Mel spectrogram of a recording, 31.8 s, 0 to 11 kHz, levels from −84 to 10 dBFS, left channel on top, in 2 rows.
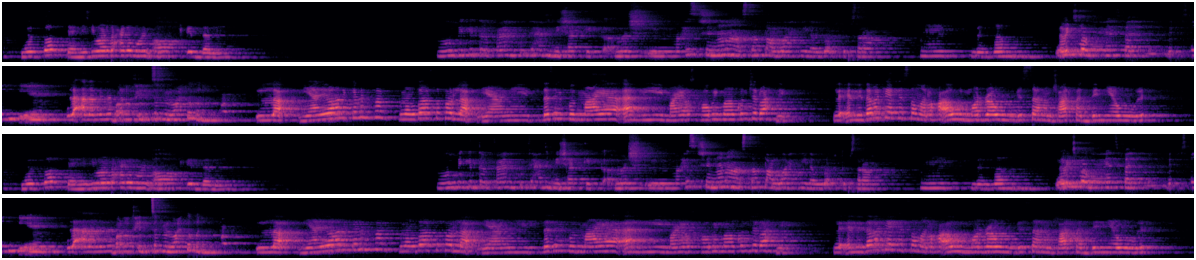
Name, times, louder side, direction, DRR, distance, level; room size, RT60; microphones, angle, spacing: voice 1, 0.2-2.1 2.5-3.0 12.2-12.6 12.9-13.8 14.1-14.5 16.8-17.4 19.3-26.4 27.0-31.1, left 3 dB, 75° left, 6 dB, 1.2 m, -30 dB
voice 2, 2.0-2.4 5.8-11.1 11.4-11.7 14.0-15.6 15.8-16.5 17.3-18.9, equal, 60° right, 1 dB, 2.0 m, -37 dB
14.5 x 8.0 x 5.0 m, 1.1 s
head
